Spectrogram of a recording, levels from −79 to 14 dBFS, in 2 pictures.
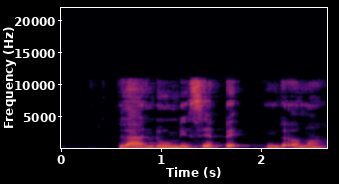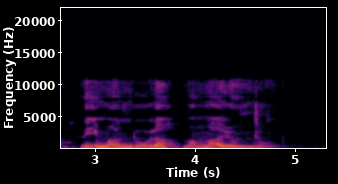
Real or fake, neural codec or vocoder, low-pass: fake; codec, 44.1 kHz, 7.8 kbps, DAC; 10.8 kHz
